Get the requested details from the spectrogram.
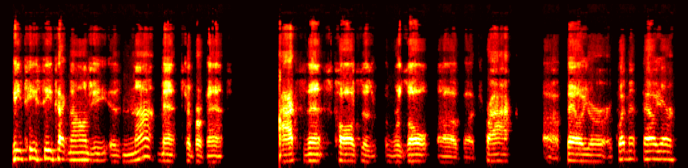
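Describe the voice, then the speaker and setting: With a dark, mellow tone, a man speaks fairly slowly at medium pitch, with ordinary pitch variation and big swings in loudness, in a dry, close sound with no echo. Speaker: transportation engineering consultant. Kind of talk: webinar presentation. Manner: tends to speak softly; hesitant, many fillers. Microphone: speaking into phone.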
